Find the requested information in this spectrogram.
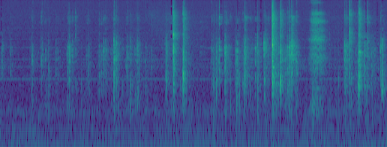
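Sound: typing on a keyboard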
